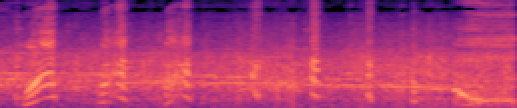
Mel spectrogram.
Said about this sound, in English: They gave me some applause and I was so excited. I'm like, oh, they really liked the interview.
